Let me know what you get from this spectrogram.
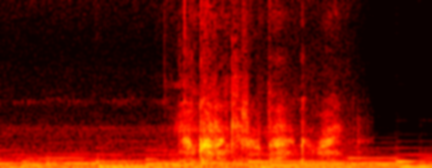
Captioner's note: voiceover; whispering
